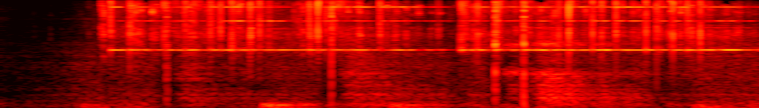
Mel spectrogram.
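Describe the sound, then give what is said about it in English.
A small bell rings and jingles brightly in two bursts, its metallic shimmer sustaining with a steady high tone, loud with no voices. “Every time a bell rings, we give our top five.”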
